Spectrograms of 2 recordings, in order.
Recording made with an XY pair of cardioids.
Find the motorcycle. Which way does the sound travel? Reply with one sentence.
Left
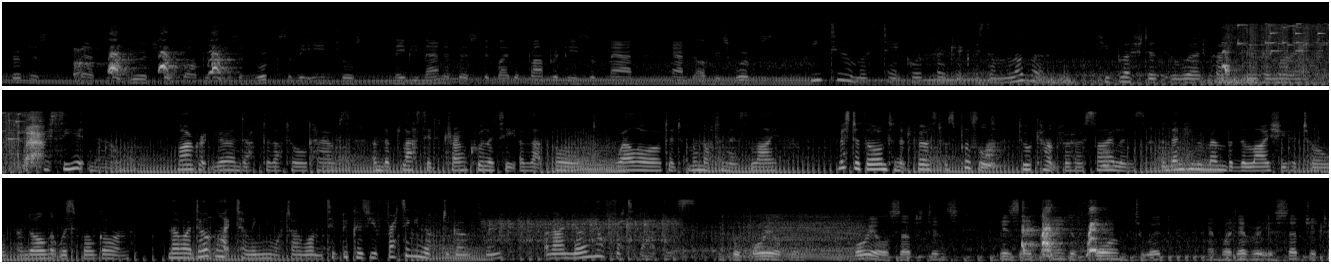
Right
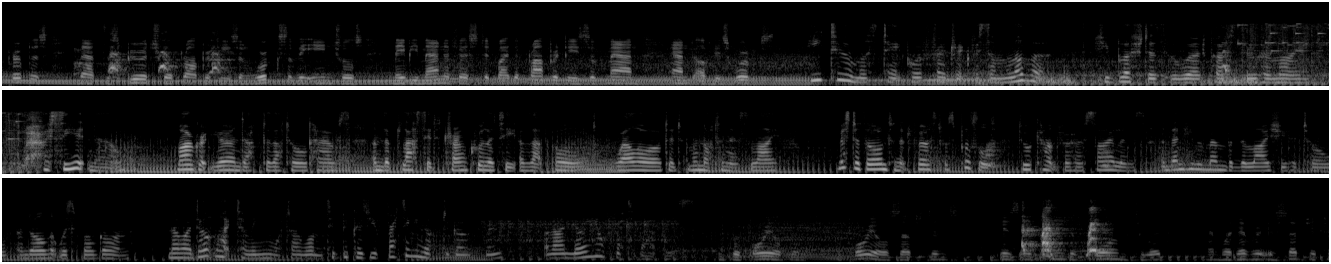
In this clip you hear the motorcycle move from right to left.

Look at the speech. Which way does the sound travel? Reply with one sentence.
In this clip you hear the speech move from right to left.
